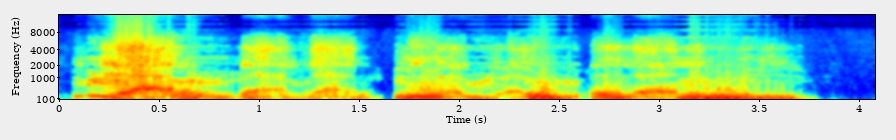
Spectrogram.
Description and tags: I generated this sound for a scene of a short video in which a zombie attacks my friend. It's a loud burst of roars and snarls, altered using Audacity. I recorded myself doing my best zombie voice, then I lowered the pitch, boosted the bass, and added a phaser to make it more wet and added some feedback. I hope you find it useful!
